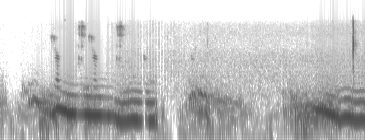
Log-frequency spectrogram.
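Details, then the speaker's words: EMT-course teaching recording of an expiratory wheeze: short inspiration and long expiration, with musical, high-pitched whistling tones during expiration and normal-sounding inhalation, dipping quiet between breaths, with faint room noise: wheezes. "do you hear the short inspiration and long exploration and then you hear that high-pitched noise in the exploration that's a excretory wheeze still that high-pitched whistle"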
